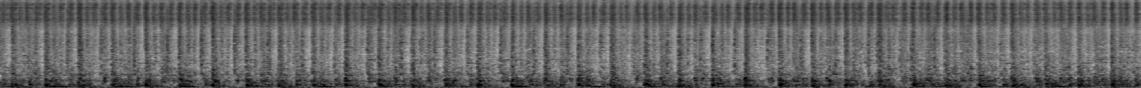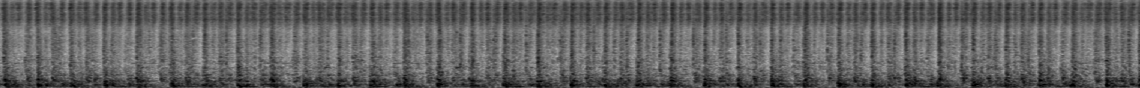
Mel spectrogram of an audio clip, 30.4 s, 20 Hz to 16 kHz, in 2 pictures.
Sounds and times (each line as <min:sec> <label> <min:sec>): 0:00.0 Samba batucada rehearsal 0:30.4
0:00.0 caixa 0:30.4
